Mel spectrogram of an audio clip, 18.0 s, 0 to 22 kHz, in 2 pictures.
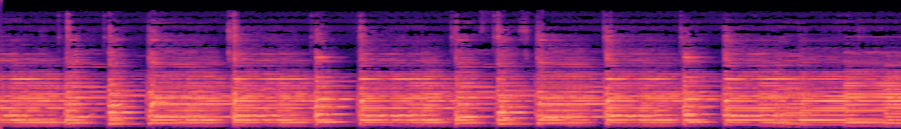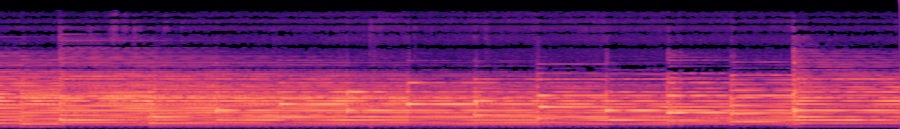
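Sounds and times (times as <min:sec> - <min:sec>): piano notes and chords: 0:00.0 - 0:18.0.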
